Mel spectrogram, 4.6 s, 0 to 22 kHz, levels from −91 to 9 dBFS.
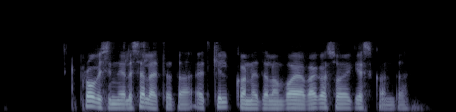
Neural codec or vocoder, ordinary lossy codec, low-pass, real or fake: none; MP3, 48 kbps; 5.4 kHz; real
